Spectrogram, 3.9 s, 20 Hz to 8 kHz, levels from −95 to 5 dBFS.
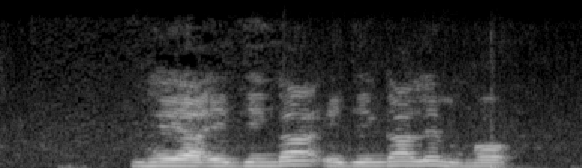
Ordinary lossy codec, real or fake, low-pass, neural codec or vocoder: Opus, 32 kbps; real; 7.2 kHz; none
